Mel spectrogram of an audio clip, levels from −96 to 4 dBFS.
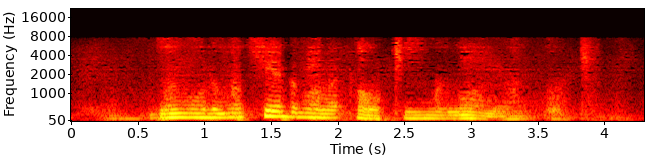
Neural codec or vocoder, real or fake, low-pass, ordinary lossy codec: codec, 44.1 kHz, 0.9 kbps, DAC; fake; 19.8 kHz; AAC, 24 kbps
